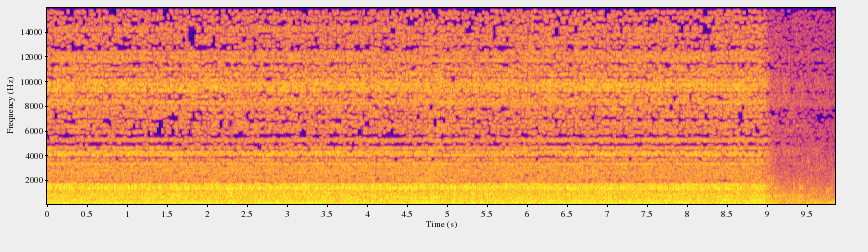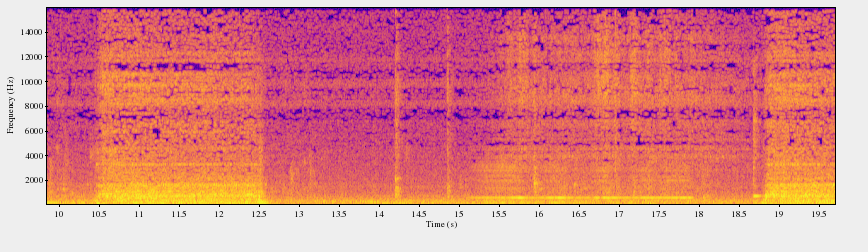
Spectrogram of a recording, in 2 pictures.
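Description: A washing machine drum turns and sloshes laundry with a steady hum.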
